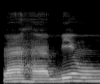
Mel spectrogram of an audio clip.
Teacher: Jadi ada sifat gunahnya. Biu masih masuk hidung dia. Lahabiu. Coba masukkan ke hidung. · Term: gunnah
